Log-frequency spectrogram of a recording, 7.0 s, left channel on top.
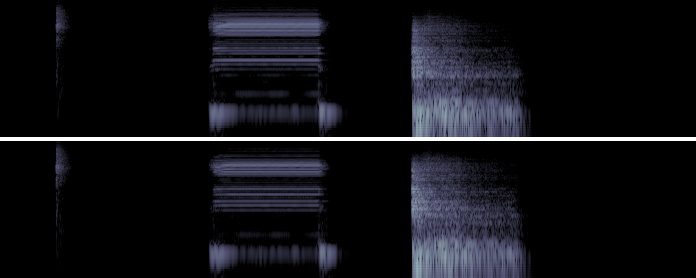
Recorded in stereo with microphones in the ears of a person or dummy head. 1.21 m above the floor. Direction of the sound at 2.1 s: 75° left (ahead or behind).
